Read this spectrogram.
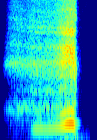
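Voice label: Vox Casting Japanese; Hilda; kingsraid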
